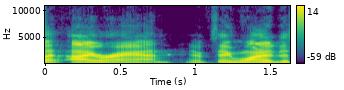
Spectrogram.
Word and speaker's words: Iran: Nicole says Iran is pronounced with an E sound. Iran, Iraq. Not to be. Not to be. I call it Iran.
